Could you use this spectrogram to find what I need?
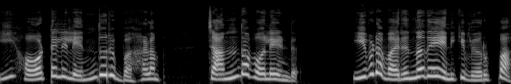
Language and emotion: Malayalam, angry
